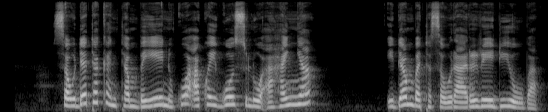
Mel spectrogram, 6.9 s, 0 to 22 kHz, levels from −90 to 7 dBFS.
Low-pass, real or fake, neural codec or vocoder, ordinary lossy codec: none; fake; vocoder, 48 kHz, 128 mel bands, Vocos; none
